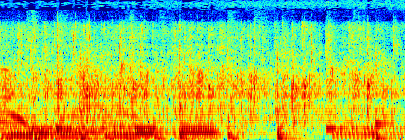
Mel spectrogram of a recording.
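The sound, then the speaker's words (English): An audience at a live show at the Underbelly Festival on the South Bank whoops and applauds. Dense clapping runs throughout under repeated high, rising and falling whoops. “I thought good whooping.”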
